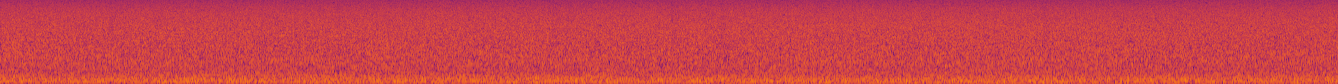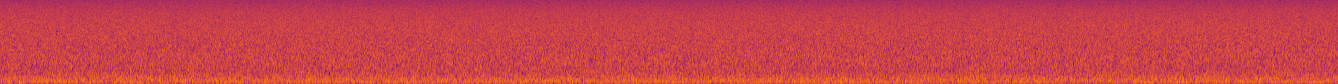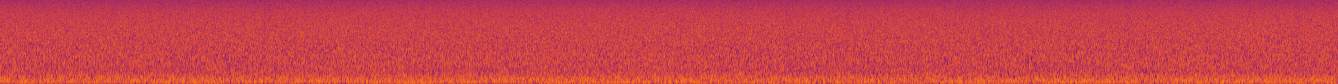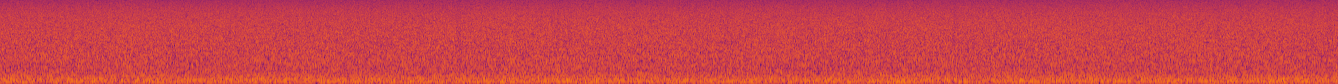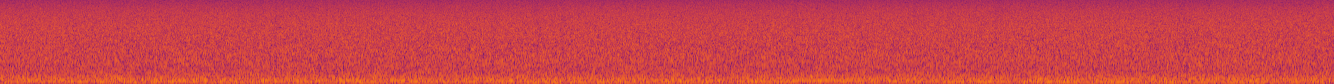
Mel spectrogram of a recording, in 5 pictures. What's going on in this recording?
FM Static
A dual mono recording of an FM/VHF tuner.
vhf, tuning, loop, radio, static, fm, tuner, mono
